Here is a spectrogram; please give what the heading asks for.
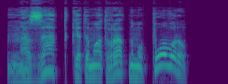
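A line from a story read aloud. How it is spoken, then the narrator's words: Exclaimed. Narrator (Russian): воскликнул он наконец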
